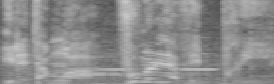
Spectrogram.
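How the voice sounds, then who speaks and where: A man's voice: very high-pitched, very animated, normal speed. A man voicing a stern, possessive, threatening horse hunter in a French cartoon dub. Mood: angry, threatening. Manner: imperious, threatening. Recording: music behind the voice.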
